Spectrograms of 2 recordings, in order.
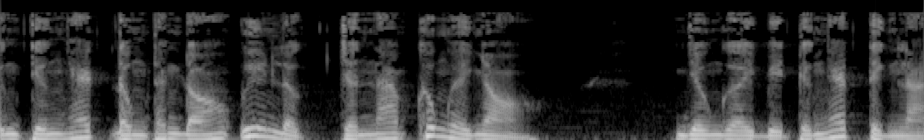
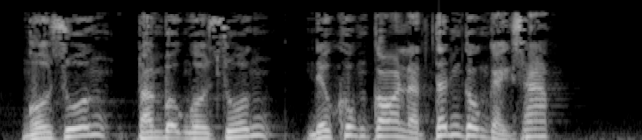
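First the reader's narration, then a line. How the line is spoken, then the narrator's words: Shouting in unison. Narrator (Vietnamese): Cảnh sát đồng thanh hét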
